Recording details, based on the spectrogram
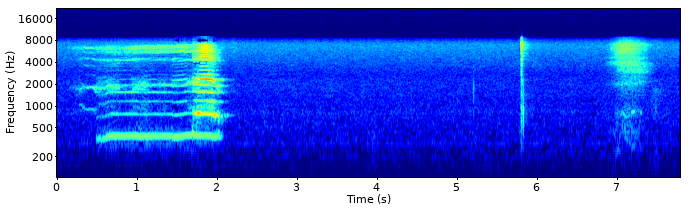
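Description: A single sustained infant wail lasting about a second and a half, then quiet room noise.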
